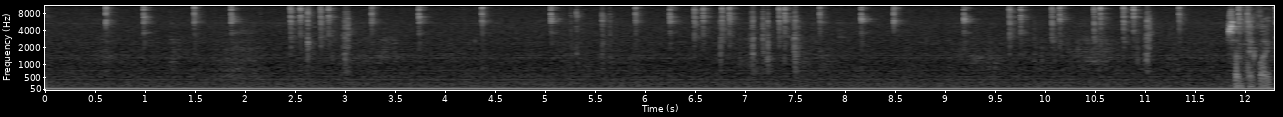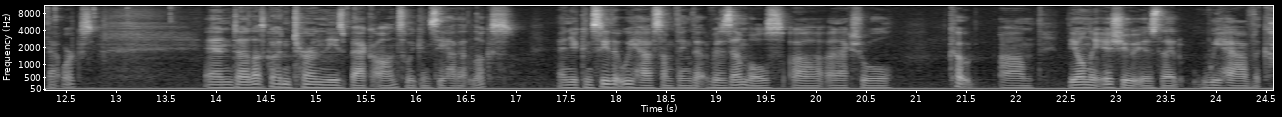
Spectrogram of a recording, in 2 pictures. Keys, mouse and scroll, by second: 1.7 click, 4.6-6.5 drag, 10.3-13.0 right drag, 11.5-13.4 drag, 13.2 right click, 13.4-14.7 middle drag, 15.3-18.2 drag, 16.7-17.8 middle drag, 16.7-17.8 right drag.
